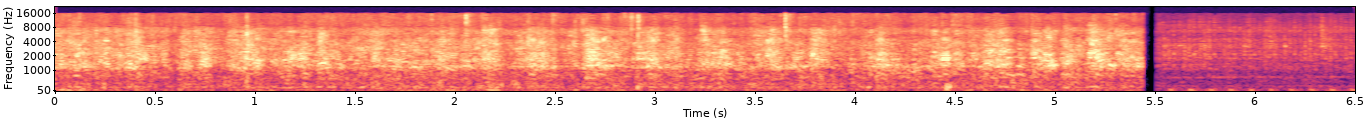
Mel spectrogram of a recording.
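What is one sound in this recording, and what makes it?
A large flock of ducks quacks loudly and constantly nearby.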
